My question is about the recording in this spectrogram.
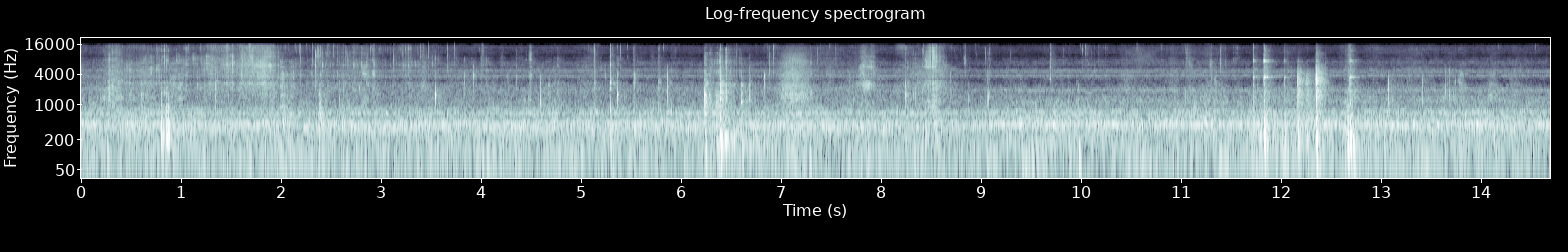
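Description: Indian star tortoises biting and chewing leafy greens: faint, scattered crunches and clicks, with a few sharper clicks about twelve seconds in, over a steady low hum.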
